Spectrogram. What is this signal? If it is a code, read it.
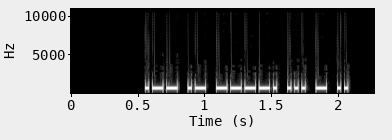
Morse code, heard as a keyed tone, about 44 wpm, 700 Hz. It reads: WA9STI
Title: NA SOTA Activator Callsigns 45wpm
